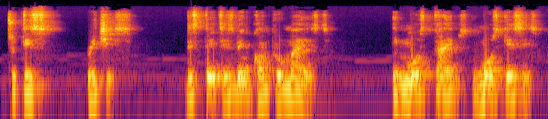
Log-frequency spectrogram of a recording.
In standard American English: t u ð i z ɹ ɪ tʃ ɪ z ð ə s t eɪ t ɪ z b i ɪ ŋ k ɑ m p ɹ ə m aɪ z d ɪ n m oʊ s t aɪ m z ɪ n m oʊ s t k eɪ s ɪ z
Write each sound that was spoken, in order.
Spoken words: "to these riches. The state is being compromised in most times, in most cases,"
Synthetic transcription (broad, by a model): t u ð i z ɹ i tʃ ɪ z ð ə s t eɪ t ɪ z b i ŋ k ɑ m p ɹ ə m aɪ z d ɪ n m oʊ s t aɪ m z ɪ n m oʊ s t k eɪ s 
